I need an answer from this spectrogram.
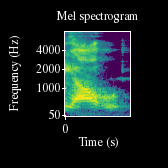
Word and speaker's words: Yahweh: Ouça, então, nas Escrituras está escrita por meio do tetragrama hebraico e a pronúncia está definida por Yahweh no rugido do leão.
